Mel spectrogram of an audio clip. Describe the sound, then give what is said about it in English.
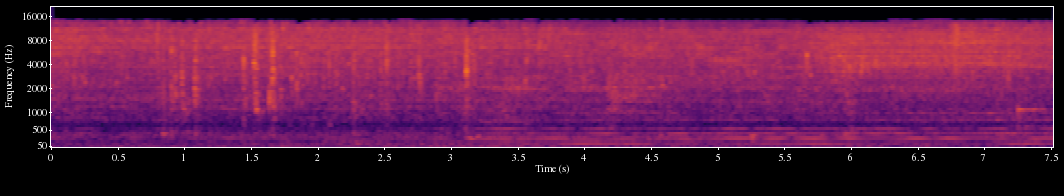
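Water runs from bathroom sink taps as a man washes his hands with soap, a steady rushing flow that holds at an even level throughout, with no voices. “He turns on the taps, squirts some soap onto his hands, and washes them thoroughly.”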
